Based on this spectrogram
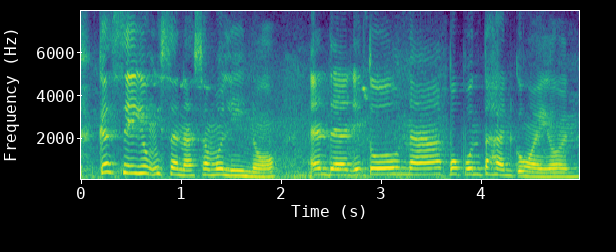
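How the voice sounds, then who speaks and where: Pitch swings very widely over noticeable background noise. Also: woman. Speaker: vlogger. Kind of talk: travel vlog narration. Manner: casual, chatty.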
